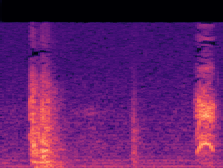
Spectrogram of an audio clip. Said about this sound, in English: Close the door. What? Come in, close the door.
